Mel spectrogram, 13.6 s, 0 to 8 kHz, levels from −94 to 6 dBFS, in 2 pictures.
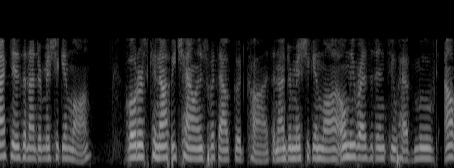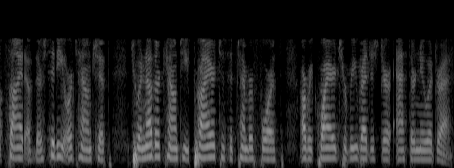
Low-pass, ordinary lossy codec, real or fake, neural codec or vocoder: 7.2 kHz; AAC, 16 kbps; real; none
